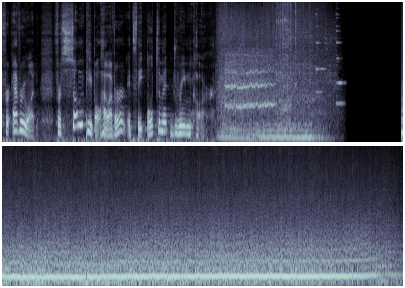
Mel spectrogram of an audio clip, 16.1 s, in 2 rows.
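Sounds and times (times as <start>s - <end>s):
car engine revving high: 4.3s - 6.3s, 8.0s - 16.0s.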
